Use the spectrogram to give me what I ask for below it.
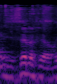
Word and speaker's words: Zinfandel: And then Zinfandel. Am I saying it right? – Zinfandel, yep.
